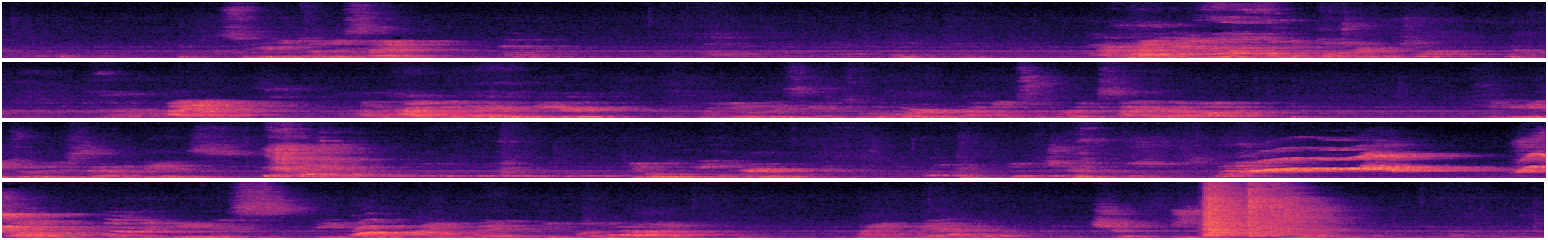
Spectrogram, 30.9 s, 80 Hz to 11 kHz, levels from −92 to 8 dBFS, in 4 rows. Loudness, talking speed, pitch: -28 LUFS, 110 wpm, 205 Hz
